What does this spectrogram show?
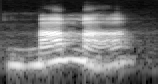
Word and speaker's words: mama: yeah, or mummy, like, so mother is madre, and mum or mummy is mama, with an accent on the second A, mama. If you don't have an accent, you just say mama, that is breast, or boob even, you know, so that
